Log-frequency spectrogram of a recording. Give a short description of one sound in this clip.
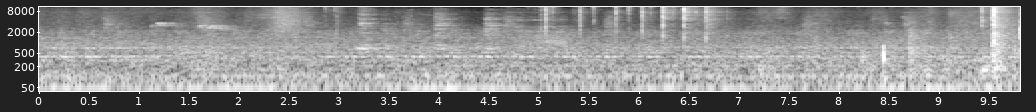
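Scissors snip rapidly close by.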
